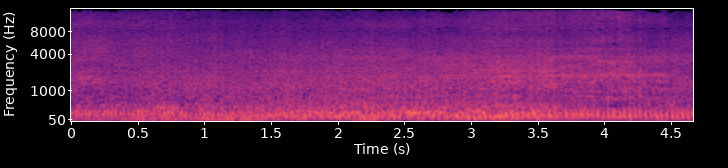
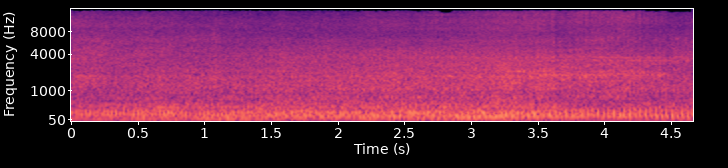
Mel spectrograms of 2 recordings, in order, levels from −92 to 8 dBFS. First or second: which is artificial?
first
